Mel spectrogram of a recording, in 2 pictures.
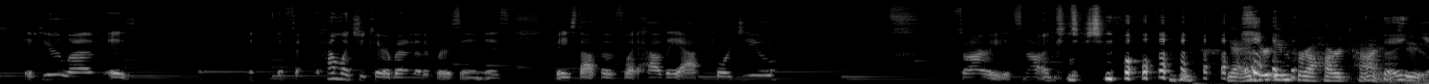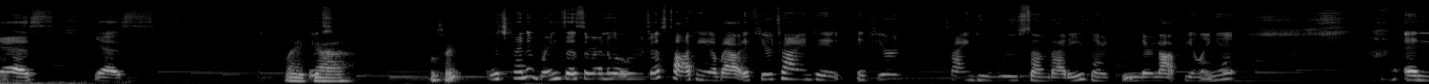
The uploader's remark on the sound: This episode was edited with no experience, and may be reflected in the audio quality.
